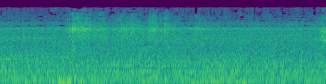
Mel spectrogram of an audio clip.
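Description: Steady background noise: an even hiss with a low rumble under it.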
